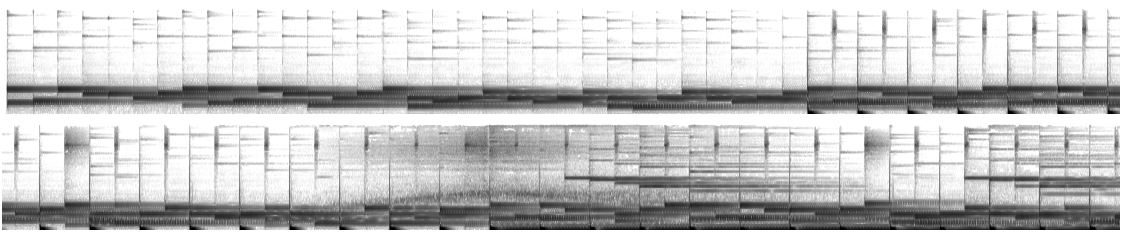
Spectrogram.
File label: ice kingdom; freepixel; Biomes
